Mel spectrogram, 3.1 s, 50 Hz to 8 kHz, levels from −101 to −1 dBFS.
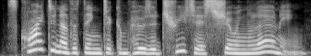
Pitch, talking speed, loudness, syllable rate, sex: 250 Hz, 190 wpm, -17 LUFS, 6.3 syllables/s, female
